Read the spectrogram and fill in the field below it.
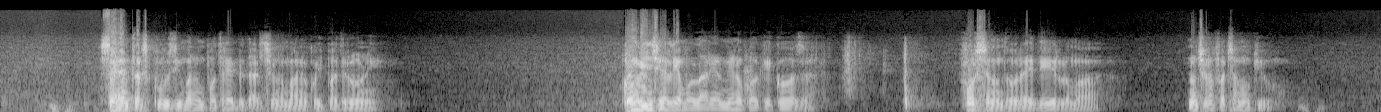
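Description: A middle-aged man speaks earnestly and close by.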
